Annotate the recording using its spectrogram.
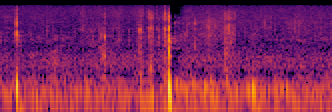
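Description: A football punt: a few light steps, then the single sharp impact of the punter's foot striking the ball about a second and a quarter in.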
